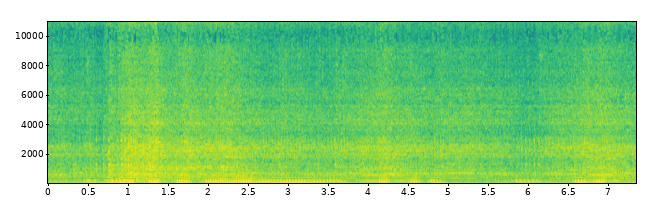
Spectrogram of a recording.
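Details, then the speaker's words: Old Honda Elite 80 scooter on the bench, no throttle cable: uneven, lumpy putter with irregular low beats over a loud exhaust, running but not firing cleanly; owner thinks it needs exhaust back pressure. "hey there we go it doesn't sound very healthy but it's running one up three"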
